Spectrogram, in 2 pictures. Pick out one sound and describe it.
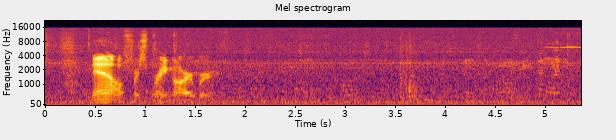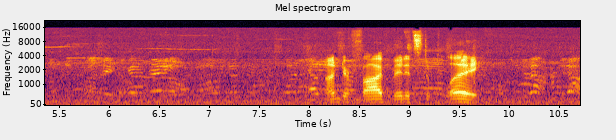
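Young players shout calls to each other outdoors, at a distance.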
